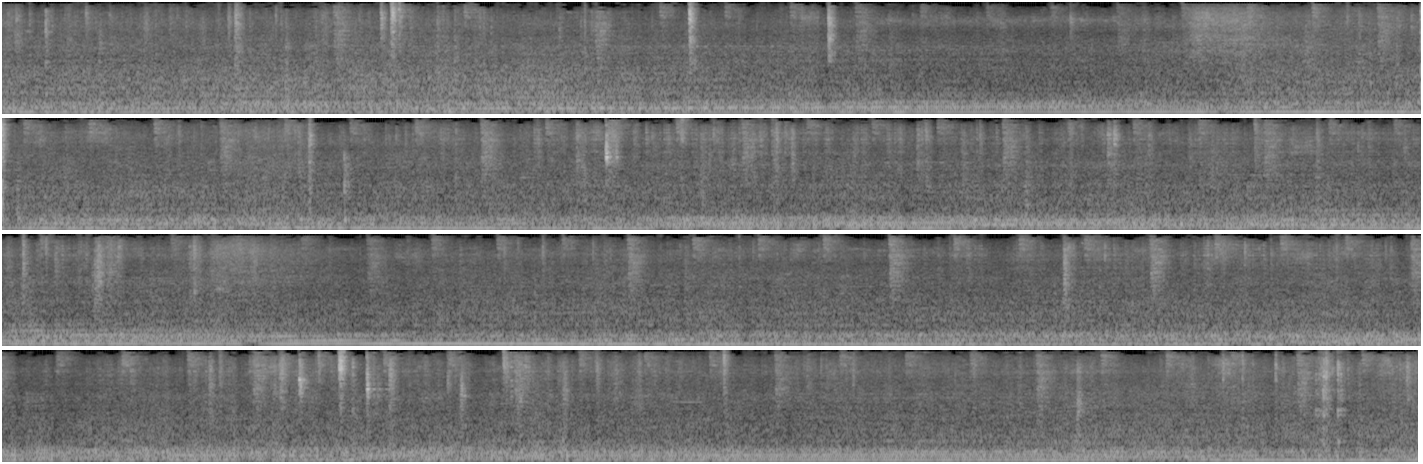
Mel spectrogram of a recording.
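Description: Car engine heard from inside the cabin while lapping a circuit. The engine note climbs in pitch several times and drops back at each gear change or lift, over a steady low drone.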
